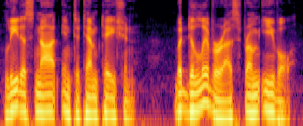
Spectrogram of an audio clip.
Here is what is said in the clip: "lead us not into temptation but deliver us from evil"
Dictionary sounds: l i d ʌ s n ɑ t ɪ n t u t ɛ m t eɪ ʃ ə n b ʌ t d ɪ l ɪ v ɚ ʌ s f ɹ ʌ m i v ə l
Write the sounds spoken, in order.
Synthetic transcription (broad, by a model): l i d ʌ s n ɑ t ɪ n t u t ɛ m t eɪ ʃ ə n b ʌ t d ɪ l ɪ v ɚ ʌ s f ɹ ʌ m i v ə l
